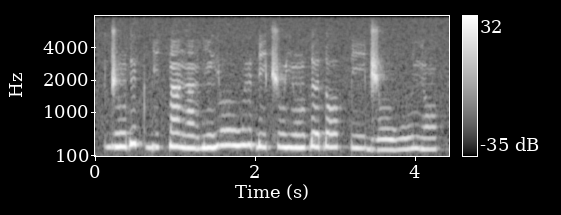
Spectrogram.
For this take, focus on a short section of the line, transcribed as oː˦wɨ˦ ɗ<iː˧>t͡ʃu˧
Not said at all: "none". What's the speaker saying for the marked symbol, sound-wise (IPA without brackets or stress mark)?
i˧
